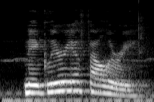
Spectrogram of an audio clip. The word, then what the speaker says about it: Naegleria fowleri: Now before I butcher this name, this is how it's supposed to be pronounced. Naegleria Fowleri.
